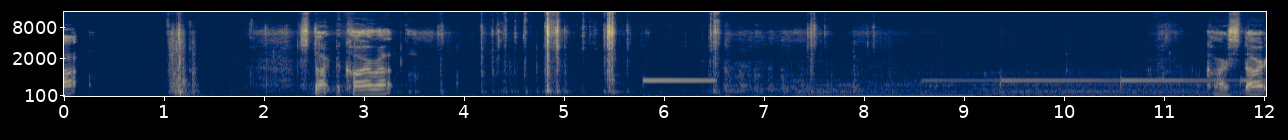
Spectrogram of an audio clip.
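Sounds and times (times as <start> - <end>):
car engine starting and idling: 4.2 - 12.0
steady chime tone: 8.6 - 12.0.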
